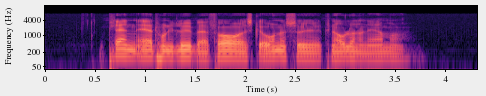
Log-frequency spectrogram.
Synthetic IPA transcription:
pʰlɛ̰ːnn̩ʔæɐæd̥ɦunilø̰ːb̥ð̩æfɒːɒ̰ð̩ˠsɡ̥æʔɔ̽nɐsø̰ɪəkʰnɒʊlɐnənæɐmɐː

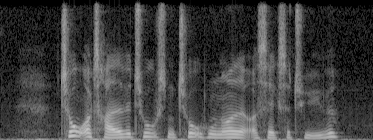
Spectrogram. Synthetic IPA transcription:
t͡sʰo̝̰ːɒ̽t͡sʰʁað̞ˠʋət͡sʰṵːsn̩t͡sʰo̝̰ːɦunʁɐð̞ˠɒ̽seɡ̥sɒ̽t͡sʰyːʋə

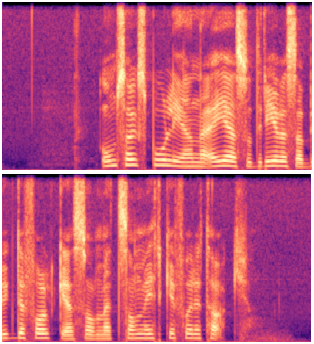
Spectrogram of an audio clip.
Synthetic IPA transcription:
ʔʊmsɔːɡsbuːlɪənəʔeɪəsoːd̪ɾiːʋəsɑːbʏɡd̪əfɔlkəsɔmɛt̪sɑmʋɪɾkəfoːɾət̪ʰɑ̰ːk

